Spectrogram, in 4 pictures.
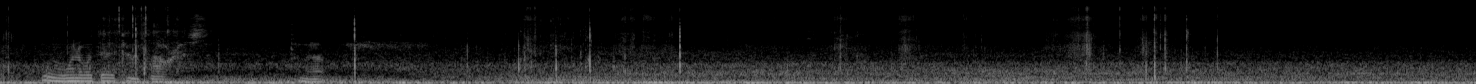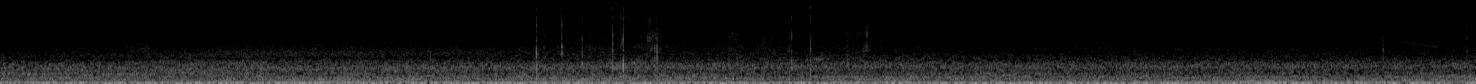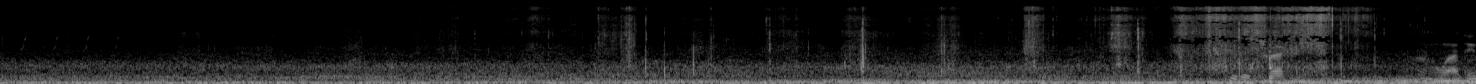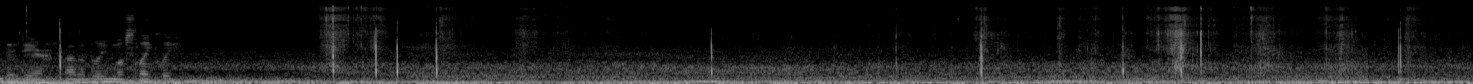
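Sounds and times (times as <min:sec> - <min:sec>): rustling of leaves and undergrowth: 0:00.0 - 0:12.3, 0:20.0 - 0:24.4, 0:31.1 - 0:45.8, 0:46.9 - 0:59.0
wind rumbling on microphone: 0:00.0 - 0:45.1, 0:46.3 - 0:59.0.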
